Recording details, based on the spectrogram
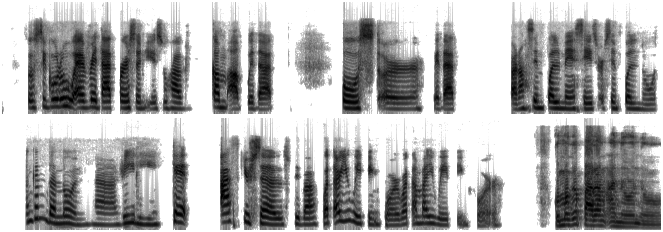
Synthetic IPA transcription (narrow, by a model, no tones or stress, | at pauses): sosɪɡuːɾohʊʔɛvɛɹd̪ɐt̪̚pɛɹsɔ̃nʔɪshuɦɐv | kɐmʔɐp̚wɪðɐt̪̚ | post̪ɔɹwɪðɐt̪̚ | paːɾɐŋsɪmpʊlmɛsɛd͡ʒɔɹsɪ̃mpʊlnowt̪̚ | ʔɐŋɡɐnd̪anonːɐɹilikɛ | ʔaskjɔɹsɛlfd̪ɪbawɐt̪ɐɹjuwejt̪ɪ̃ŋfɔɹwɐt̪ɛmajwejt̪̚ɪ̰̃ŋfɔ̰ɹ | kʊmbɐɡapaːɾɐŋʔɐnono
